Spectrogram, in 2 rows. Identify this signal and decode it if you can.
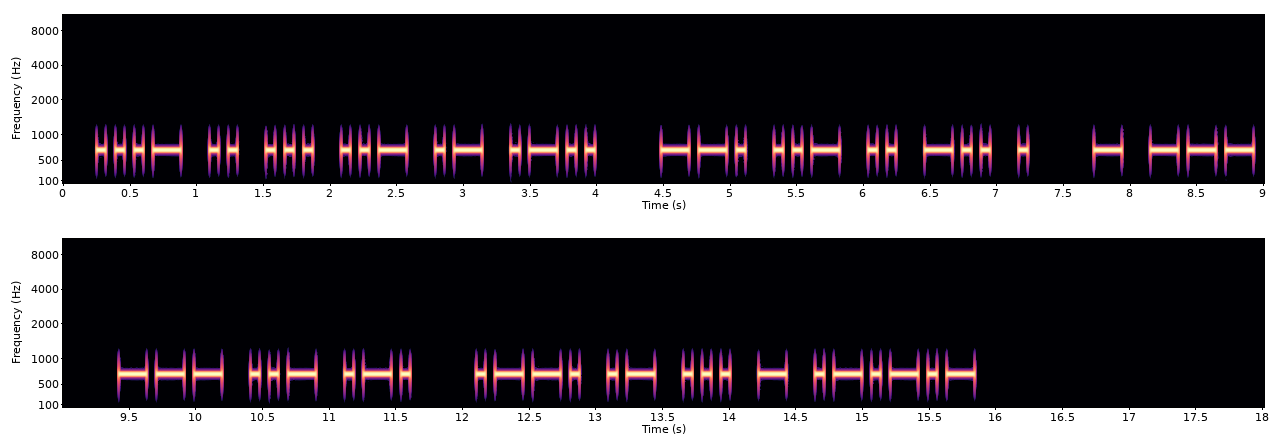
Morse code, heard as a keyed tone, about 17 wpm, 700 Hz. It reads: VISUAL GUIDE TO OUR PAST.
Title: Sentences from Top 1000 Words - Review Part 6 - 17wpm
